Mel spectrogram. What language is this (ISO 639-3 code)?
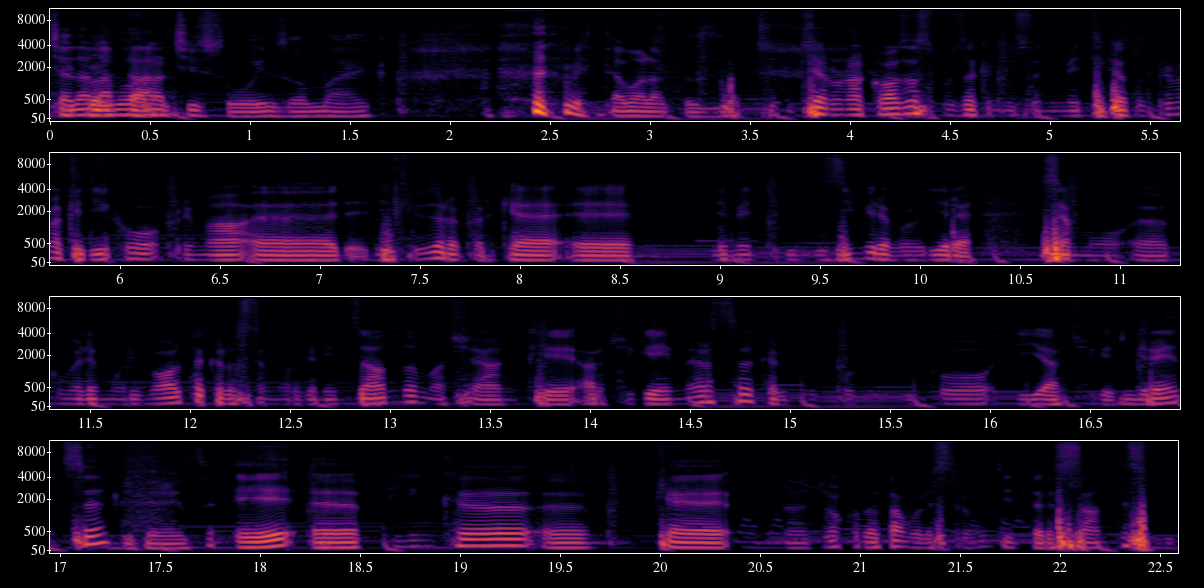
ita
